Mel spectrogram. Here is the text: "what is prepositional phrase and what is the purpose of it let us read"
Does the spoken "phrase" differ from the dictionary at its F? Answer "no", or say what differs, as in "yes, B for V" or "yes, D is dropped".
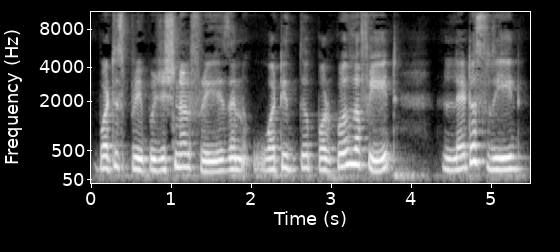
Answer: no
